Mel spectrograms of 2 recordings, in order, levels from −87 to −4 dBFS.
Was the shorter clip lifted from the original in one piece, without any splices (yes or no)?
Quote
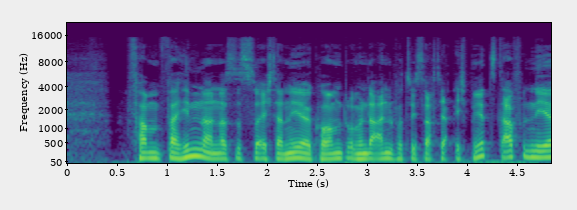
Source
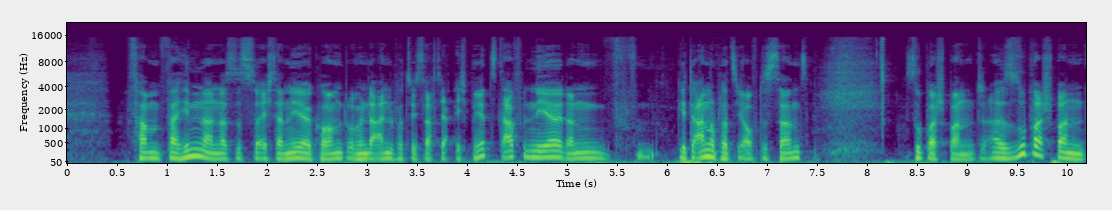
yes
